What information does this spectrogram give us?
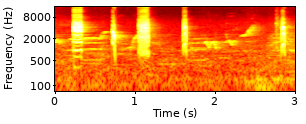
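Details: Black drongo singing in the morning while sunning, said to set other birds singing; short harsh bursts and brief notes with slurred whistled phrases between, scattered across three seconds.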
